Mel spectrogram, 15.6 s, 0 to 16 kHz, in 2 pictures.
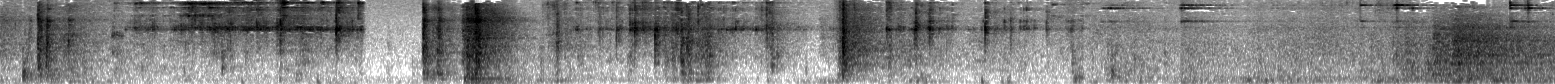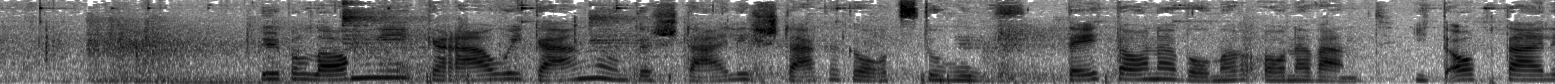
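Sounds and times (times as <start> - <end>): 
security door swinging open with rattling and scraping: 0.0 - 13.8
speech: 9.1 - 15.5.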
